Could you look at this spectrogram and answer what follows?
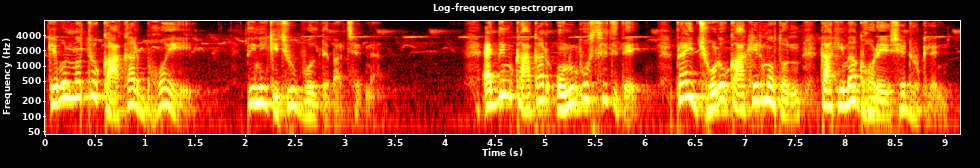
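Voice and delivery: usual speaking voice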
